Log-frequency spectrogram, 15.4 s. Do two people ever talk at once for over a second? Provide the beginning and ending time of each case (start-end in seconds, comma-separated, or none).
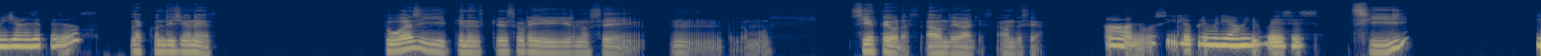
none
